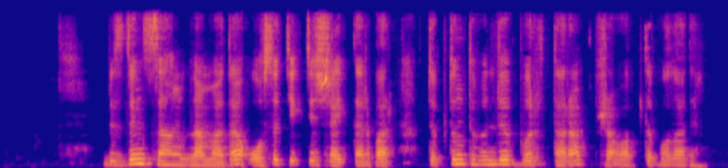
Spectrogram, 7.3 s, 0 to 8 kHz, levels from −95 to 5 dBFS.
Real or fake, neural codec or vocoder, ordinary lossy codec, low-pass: real; none; AAC, 48 kbps; 7.2 kHz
